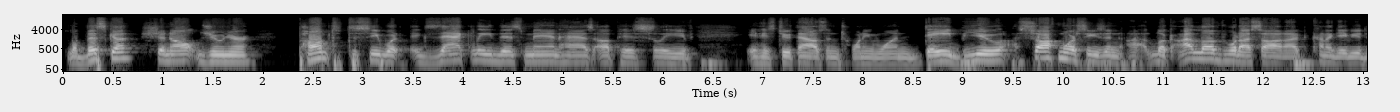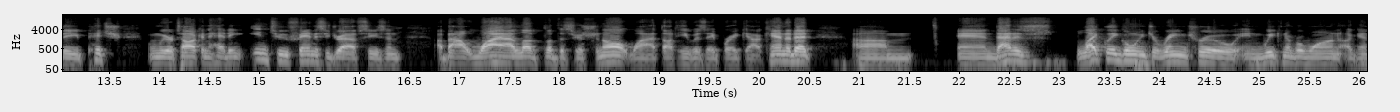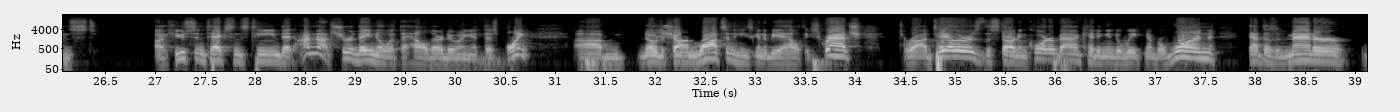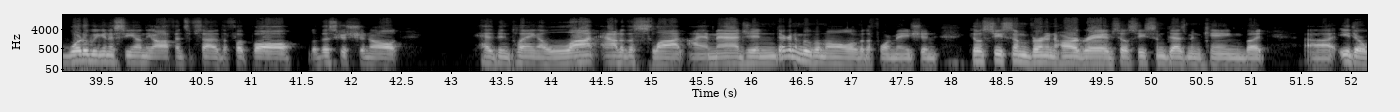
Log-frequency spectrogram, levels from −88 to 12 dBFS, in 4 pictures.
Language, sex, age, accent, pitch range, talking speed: English, male, 30-49, American, 95-125 Hz, 185 wpm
